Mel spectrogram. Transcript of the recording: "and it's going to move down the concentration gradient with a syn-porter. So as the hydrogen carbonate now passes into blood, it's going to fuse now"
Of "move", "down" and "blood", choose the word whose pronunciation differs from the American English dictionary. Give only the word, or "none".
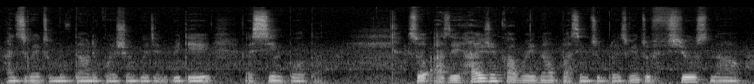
blood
